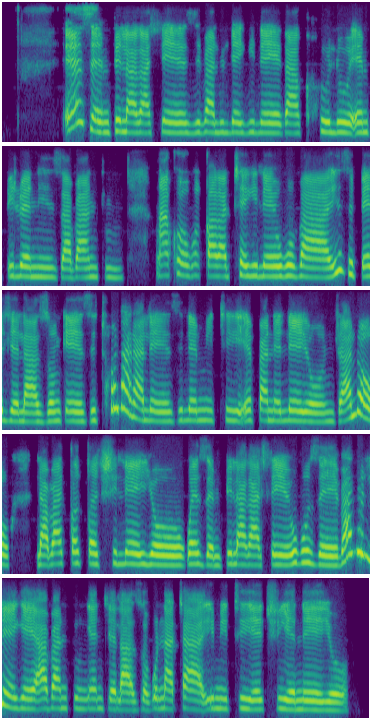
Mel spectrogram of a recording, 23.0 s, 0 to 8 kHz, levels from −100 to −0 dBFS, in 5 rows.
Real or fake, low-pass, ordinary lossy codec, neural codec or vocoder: fake; 7.2 kHz; Opus, 32 kbps; codec, 16 kHz, 8 kbps, FunCodec, trained on LibriTTS, 25 frames a second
